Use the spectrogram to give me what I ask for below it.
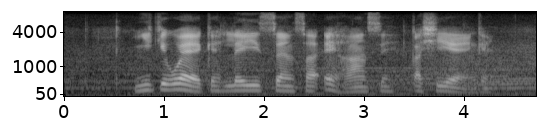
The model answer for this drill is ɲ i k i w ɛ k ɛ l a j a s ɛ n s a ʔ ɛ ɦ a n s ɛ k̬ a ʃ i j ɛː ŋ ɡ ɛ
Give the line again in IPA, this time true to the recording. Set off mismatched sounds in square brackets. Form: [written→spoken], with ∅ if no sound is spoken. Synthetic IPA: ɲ i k i w ɛ k ɛ l [a→e] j [a→i] s ɛ n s a ʔ ɛ ɦ a n s [ɛ→i] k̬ a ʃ i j ɛː ŋ ɡ ɛ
